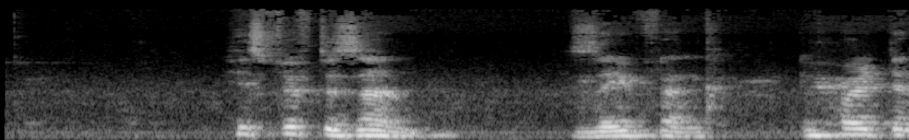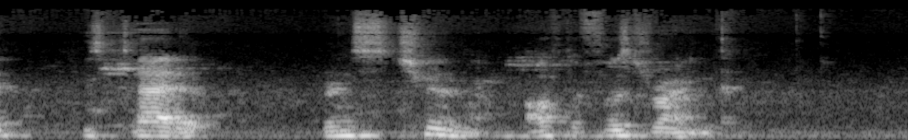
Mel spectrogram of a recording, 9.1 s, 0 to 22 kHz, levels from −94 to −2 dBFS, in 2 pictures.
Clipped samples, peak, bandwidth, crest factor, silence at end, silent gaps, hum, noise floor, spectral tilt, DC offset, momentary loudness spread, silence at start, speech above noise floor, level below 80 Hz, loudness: under 0.1%; -4 dBFS; 16 kHz; 20 dB; 0.85 s; none; none; -54 dBFS; -6 dB/octave; under 0.1%; 19 LU; 1.2 s; 33 dB; -54 dBFS; -22 LUFS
